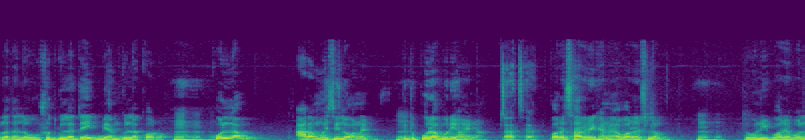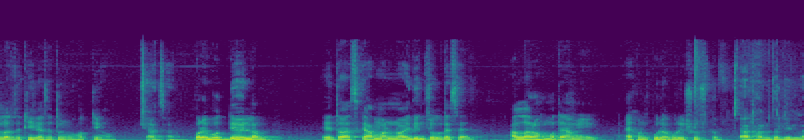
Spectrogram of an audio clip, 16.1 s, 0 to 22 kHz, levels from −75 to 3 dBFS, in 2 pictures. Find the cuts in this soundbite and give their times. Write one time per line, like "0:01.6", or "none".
none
